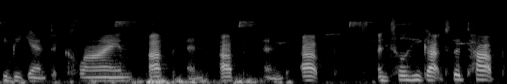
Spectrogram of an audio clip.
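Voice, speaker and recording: Female kindergarten teacher, slightly low voice, dry recording, expressive read-aloud with casual asides to the class. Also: measured pace, dry recording, muffled recording. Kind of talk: read-aloud storytime for young children.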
